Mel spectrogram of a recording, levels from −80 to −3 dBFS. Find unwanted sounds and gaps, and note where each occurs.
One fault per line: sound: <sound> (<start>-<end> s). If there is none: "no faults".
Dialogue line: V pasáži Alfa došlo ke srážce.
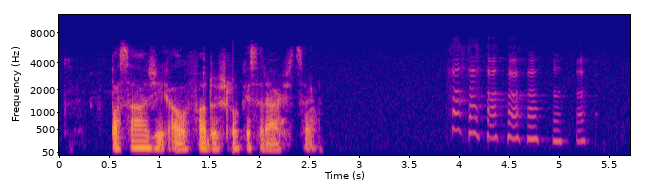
sound: laugh (3.8-5.4 s)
